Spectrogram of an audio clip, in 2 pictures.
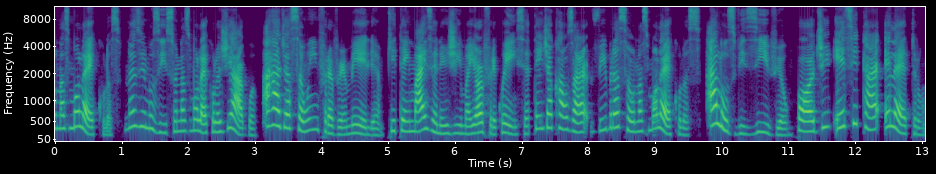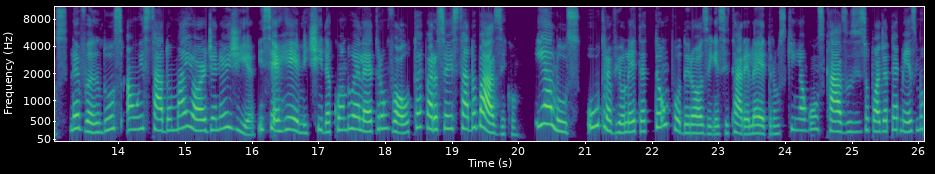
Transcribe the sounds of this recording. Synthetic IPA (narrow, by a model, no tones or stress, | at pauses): w̃nɐzmolɛkulɐ̰snɔzvimʊzisʊnɐzmolɛkulɐzd͡ʒɪaɡwɐɐ̰ɦad͡ʒiasɐ̃w̃ĩfɾɐveɾmeʎɐkɪt̪ẽj̃majzeneɾʒiɐɪmajɔɾfɾekwẽsiɐt̪ẽnd͡ʒɪɐkawzaɾvibɾasɐ̃w̃nɐzmolɛkulɐsɐ̰luzvizivewpɔd͡ʒɪesit̪aɾelɛt̪ɾõ̰slevɐ̃nd̪ʊʊzɐũist̪ad̪ʊmajɔɾd͡ʒɪeneɾʒiɐɪseɾɦeemit͡ʃid̪ɐkwɐ̃nd̪ʊelɛt̪ɾõw̃vɔwt̪ɐpaɾɐʊsewɪst̪ad̪ʊbazikʊ | ɪɐlusuwt̪ɾɐviolet̪ɐɛt̪ɐ̃w̃pod̪eɾɔzɐẽesit̪aɾelɛt̪ɾõskɪẽj̃awɡũskazʊzisʊpɔd͡ʒɪat̪ɛmezmʊ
